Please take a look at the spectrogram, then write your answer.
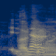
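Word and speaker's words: Agyemang: So my third would probably be a Jamong and Ajimong. Yep, Ajimong, yeah. That's how you That is pronounce the it.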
